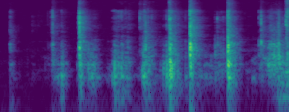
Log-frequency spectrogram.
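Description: Scissors snipping through Barbie doll packaging up close, a quick irregular string of crisp cuts and plastic crackles, loud and alone without talk.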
